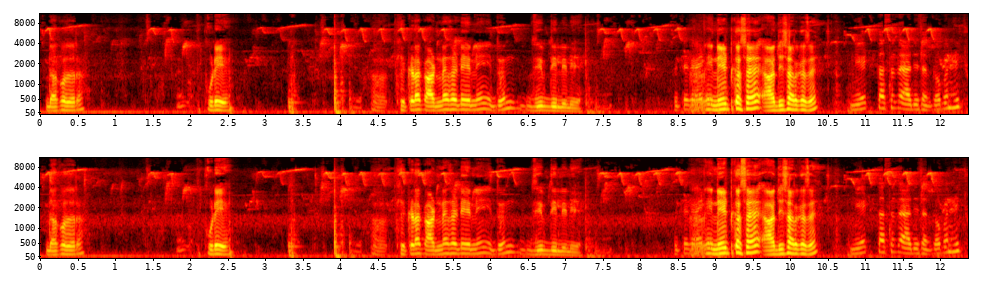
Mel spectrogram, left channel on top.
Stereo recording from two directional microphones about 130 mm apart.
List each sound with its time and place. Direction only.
0.1 s speech: 10° right (ahead or behind)
2.2 s speech: 20° right (ahead or behind)
4.7 s speech: 10° right (ahead or behind)
8.6 s speech: 15° right (ahead or behind); by 12.1 s centre (ahead or behind)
